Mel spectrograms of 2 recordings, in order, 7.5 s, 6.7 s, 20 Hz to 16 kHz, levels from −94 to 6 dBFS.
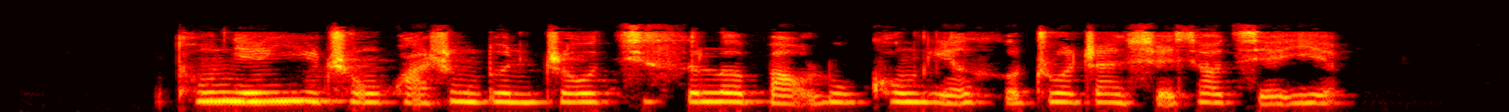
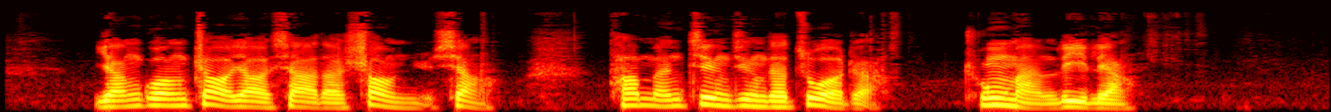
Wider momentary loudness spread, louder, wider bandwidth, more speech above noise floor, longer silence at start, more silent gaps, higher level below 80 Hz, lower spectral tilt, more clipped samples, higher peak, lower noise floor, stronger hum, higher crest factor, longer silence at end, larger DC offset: first, 10 LU vs 6 LU; second, -25 LUFS vs -17 LUFS; second, 8 kHz vs 11.5 kHz; first, 59 dB vs 48 dB; first, 0.9 s vs 0.5 s; neither; second, -74 dBFS vs -64 dBFS; second, -0.5 dB/octave vs -7 dB/octave; neither; second, -6 dBFS vs -2 dBFS; first, -86 dBFS vs -64 dBFS; neither; first, 22 dB vs 16 dB; second, 0.85 s vs 1 s; neither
